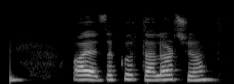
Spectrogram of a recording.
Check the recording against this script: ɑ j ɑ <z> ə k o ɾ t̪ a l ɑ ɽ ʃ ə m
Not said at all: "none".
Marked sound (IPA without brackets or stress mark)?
z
